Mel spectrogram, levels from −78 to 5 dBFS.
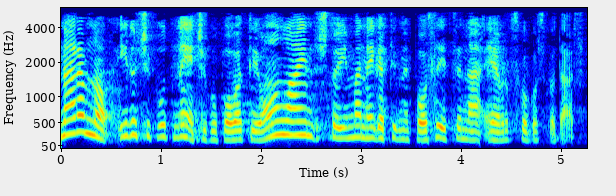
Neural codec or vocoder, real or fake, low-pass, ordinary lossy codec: codec, 16 kHz, 8 kbps, FreqCodec, larger model; fake; 5.4 kHz; AAC, 24 kbps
